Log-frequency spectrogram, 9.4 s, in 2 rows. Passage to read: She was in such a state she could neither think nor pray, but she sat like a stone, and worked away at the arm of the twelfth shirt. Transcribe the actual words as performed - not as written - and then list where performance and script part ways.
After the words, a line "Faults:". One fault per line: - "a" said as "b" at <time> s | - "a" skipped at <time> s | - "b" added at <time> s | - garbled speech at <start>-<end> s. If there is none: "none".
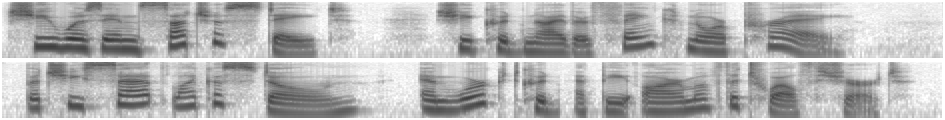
She was in such a state she could neither think nor pray, but she sat like a stone, and worked could at the arm of the twelfth shirt.
Faults:
- "away" said as "could" at 7.2 s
